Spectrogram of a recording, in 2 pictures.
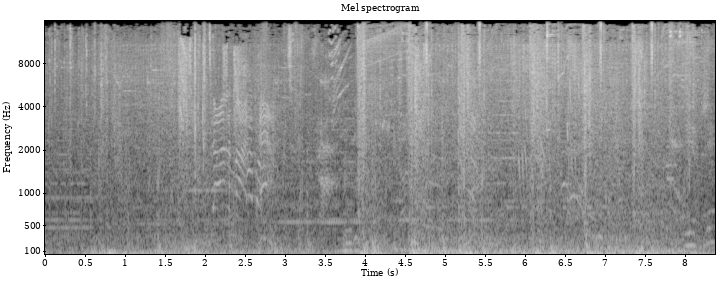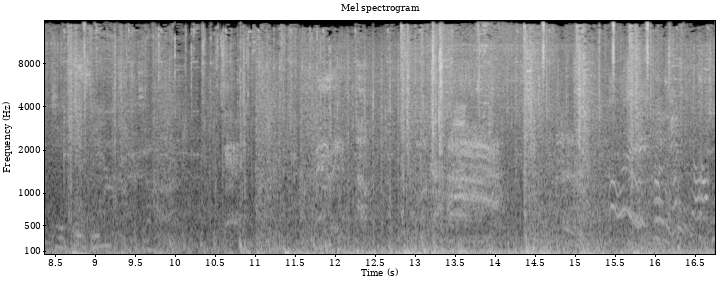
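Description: A lever-action rifle fires sharp shots.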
